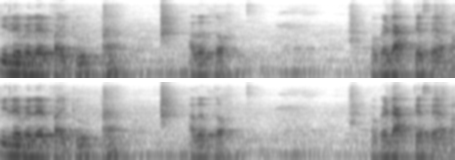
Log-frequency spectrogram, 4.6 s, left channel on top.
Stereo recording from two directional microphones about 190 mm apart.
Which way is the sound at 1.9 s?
10° left (ahead or behind).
